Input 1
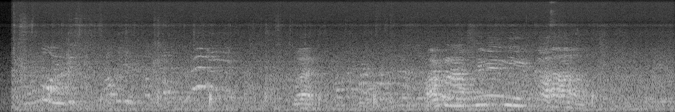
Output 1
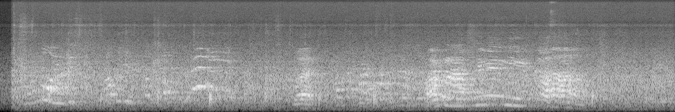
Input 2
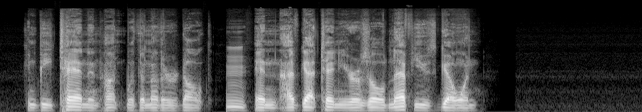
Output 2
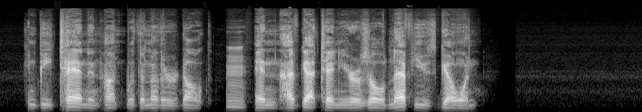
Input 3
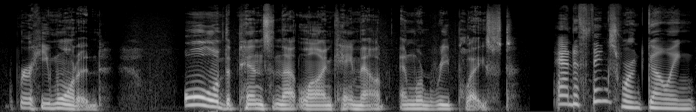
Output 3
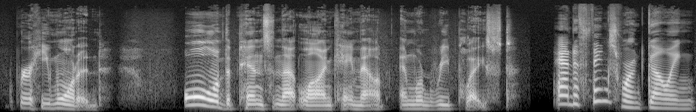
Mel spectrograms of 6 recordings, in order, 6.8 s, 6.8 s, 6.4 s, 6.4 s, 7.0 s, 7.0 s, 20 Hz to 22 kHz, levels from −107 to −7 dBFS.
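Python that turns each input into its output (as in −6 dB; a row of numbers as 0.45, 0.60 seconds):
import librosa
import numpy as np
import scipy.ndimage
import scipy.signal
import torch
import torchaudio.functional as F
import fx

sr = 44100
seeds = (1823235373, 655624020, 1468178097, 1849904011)

y = scipy.signal.sosfilt(scipy.signal.butter(2, 890.0, 'highpass', fs=sr, output='sos'), x)
y = librosa.util.normalize(y) * 10.0 ** (-1.5 / 20.0)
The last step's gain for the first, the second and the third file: +16.5, +5.0, +23.0 decibels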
